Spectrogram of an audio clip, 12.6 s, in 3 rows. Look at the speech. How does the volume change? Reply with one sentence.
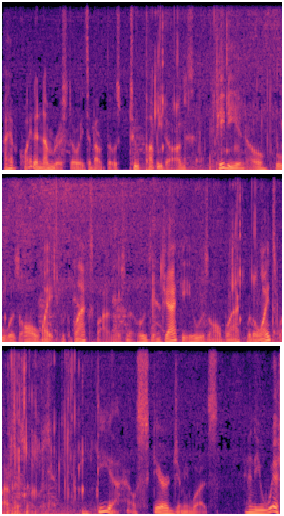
The loudness of the speech stays about the same.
